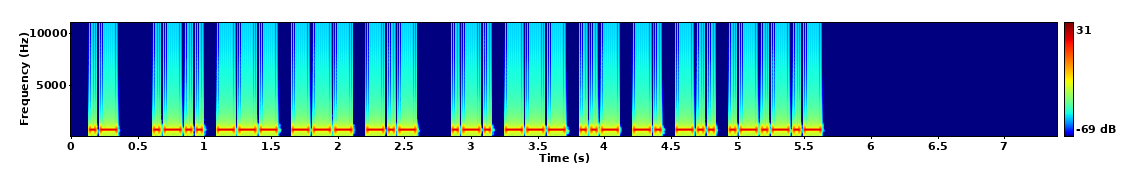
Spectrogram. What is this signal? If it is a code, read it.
Morse code, heard as a keyed tone, about 30 wpm, 700 Hz. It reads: A LOOK ROUND.
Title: Sentences from Top 1000 Words - Review Part 1 - 30wpm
